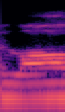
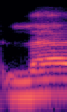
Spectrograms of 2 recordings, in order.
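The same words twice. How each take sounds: First: The L sounds thick and heavy. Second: The L sounds thin and light. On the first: The speaker calls it wrong. "You don't say la, la, la. No, no, no" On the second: The speaker calls it right. "lam typically is a letter of tarqiq, which means that you pronounce it la"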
